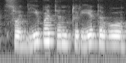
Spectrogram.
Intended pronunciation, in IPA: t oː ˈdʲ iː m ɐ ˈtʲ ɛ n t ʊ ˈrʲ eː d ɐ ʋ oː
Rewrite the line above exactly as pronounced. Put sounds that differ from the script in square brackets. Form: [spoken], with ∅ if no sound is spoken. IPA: [s] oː ˈdʲ iː [b] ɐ ˈtʲ ɛ n t ʊ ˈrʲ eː d ɐ ʋ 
